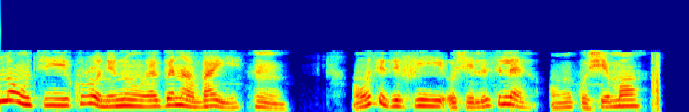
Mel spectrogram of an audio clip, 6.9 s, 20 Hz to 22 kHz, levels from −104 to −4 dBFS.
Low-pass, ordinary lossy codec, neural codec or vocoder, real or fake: 7.2 kHz; AAC, 16 kbps; none; real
